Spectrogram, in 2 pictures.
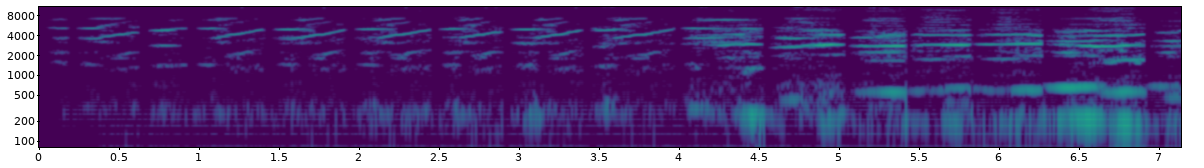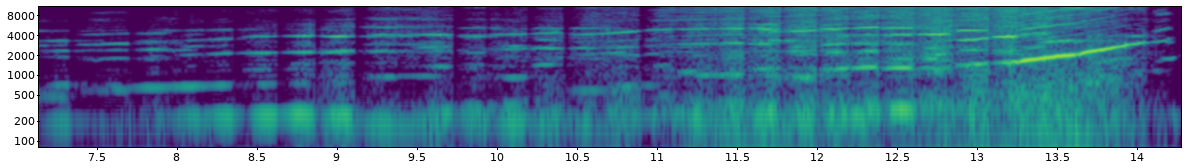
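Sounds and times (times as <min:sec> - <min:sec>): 
medieval robot powering up: 0:04.2 - 0:14.2.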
